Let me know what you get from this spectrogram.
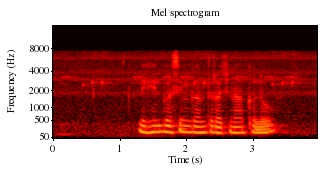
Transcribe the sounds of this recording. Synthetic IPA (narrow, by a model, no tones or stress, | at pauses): liɦilbasimɡənt̪ɾət͡ɕnakəlo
